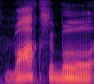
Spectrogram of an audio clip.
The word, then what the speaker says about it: Boxabl: It's Boxable, and it's spelled BOXABL.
